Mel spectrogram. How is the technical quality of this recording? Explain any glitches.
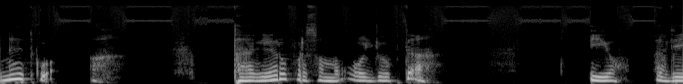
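The recording carries converter idle tones from start to finish. A faint high whistle, somewhere around 7 kHz, sits under the speech and stands out in the pauses. Its level is about 31 dB below the signal. During quiet passages it also adds a grainy texture. The cause is a delta-sigma converter running without dither. With a very small input, its bit stream settles into repeating patterns. Those patterns produce the tone.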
